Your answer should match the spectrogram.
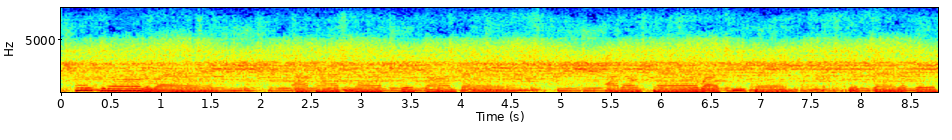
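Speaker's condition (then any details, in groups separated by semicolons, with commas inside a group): No condition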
